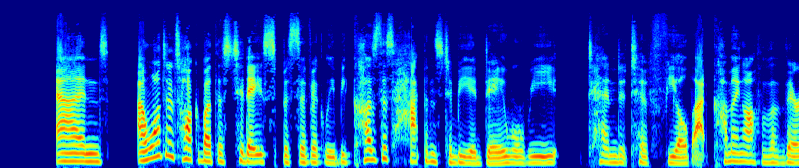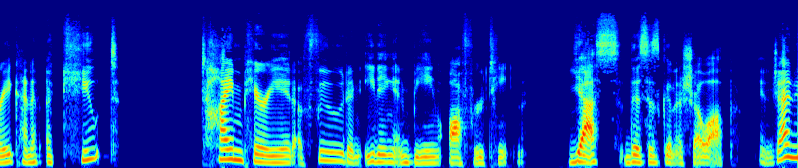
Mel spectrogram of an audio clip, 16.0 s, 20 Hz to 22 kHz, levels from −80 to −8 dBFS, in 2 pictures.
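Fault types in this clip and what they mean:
No faults can be heard anywhere in this recording.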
